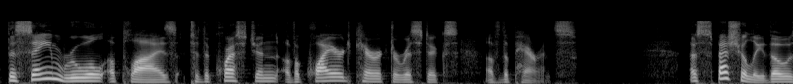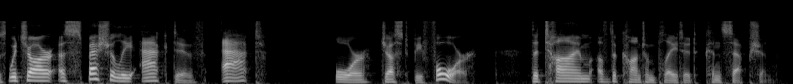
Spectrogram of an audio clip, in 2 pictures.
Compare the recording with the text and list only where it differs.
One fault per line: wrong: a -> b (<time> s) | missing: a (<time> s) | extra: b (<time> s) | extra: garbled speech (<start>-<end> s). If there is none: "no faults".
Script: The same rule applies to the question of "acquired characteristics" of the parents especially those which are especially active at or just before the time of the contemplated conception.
no faults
